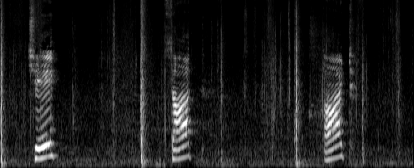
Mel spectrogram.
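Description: Plastic packaging rustles and crinkles as it is handled.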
